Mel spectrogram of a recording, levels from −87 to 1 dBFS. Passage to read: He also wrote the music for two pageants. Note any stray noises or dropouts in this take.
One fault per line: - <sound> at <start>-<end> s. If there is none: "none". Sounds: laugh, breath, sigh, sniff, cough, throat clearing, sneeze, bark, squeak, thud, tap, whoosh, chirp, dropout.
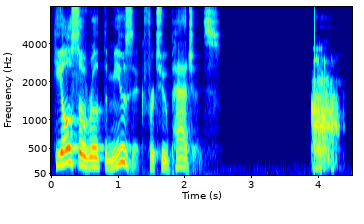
- sigh at 3.9-4.4 s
